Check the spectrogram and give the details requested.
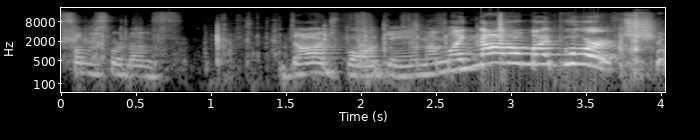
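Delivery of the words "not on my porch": very loud, high, drawn-out yell. Retelling yelling at kids playing on the porch: retelling own past yell. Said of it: "I've already yelled at the door".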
